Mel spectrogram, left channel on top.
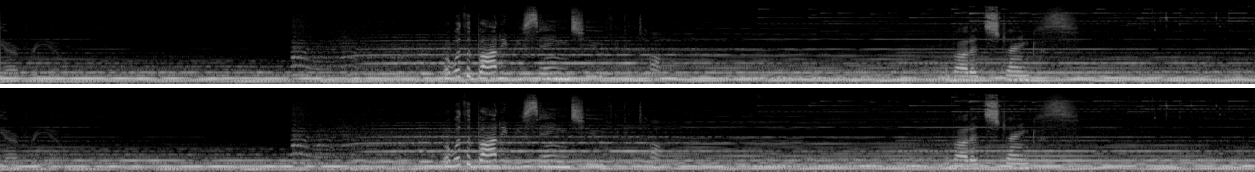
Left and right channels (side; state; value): both; normal; correlation 0.35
